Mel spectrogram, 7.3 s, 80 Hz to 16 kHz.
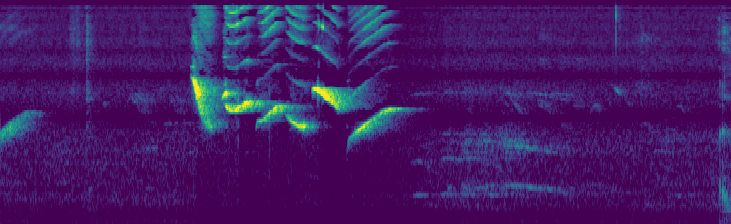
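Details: A Green-winged Saltator, not yet in full form, gives a loud, strong two-second phrase of rich, slurred whistles, with a brief whistle just before it and faint background chatter; recorded 11 July 2019.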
